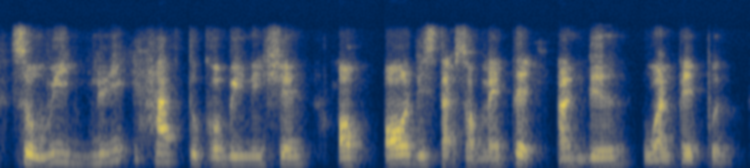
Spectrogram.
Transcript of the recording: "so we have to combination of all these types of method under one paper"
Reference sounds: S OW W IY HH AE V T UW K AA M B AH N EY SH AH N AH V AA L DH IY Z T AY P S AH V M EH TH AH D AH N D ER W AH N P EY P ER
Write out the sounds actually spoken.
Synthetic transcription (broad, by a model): S OW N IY HH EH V T UW K AA M B AH N EY SH AH N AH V AA L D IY S T AY P S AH F M EH T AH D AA N D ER W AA N P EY P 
